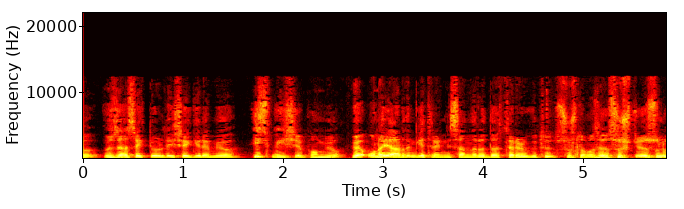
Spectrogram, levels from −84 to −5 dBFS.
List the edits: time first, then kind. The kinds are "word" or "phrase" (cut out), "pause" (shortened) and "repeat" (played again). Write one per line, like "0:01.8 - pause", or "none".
0:02.6 - pause

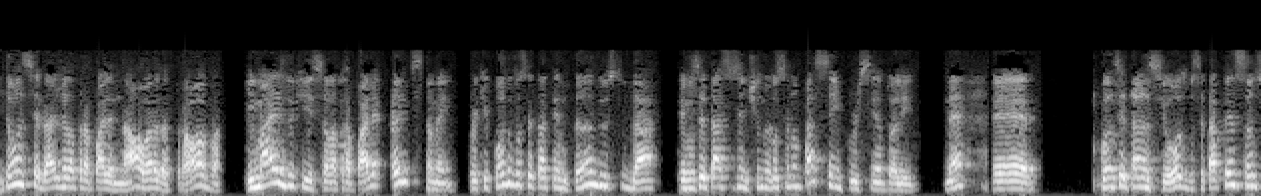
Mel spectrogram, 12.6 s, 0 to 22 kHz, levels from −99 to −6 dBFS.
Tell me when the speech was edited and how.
0:07.7 - word

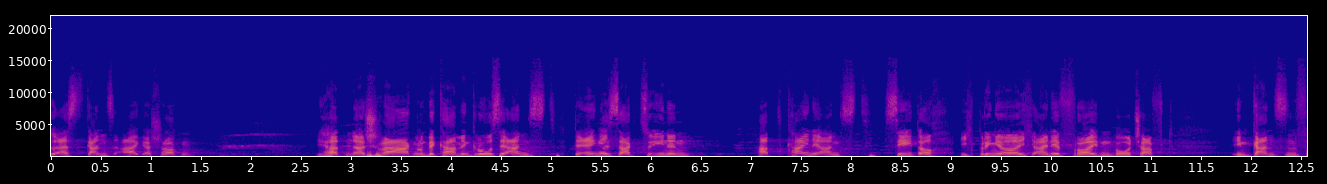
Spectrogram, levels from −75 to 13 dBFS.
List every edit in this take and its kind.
0:05.1 - pause
0:08.3 - pause
0:09.0 - pause

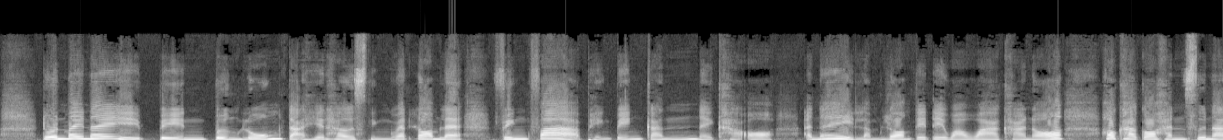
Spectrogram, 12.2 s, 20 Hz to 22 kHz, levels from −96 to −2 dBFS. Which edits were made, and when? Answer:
none

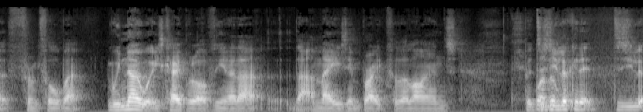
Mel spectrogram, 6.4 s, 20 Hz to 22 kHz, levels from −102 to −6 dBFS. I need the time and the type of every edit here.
none

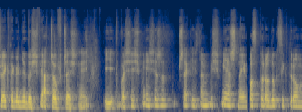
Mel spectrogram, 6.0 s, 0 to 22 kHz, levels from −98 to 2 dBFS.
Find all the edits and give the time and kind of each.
0:02.3 - word
0:04.9 - word

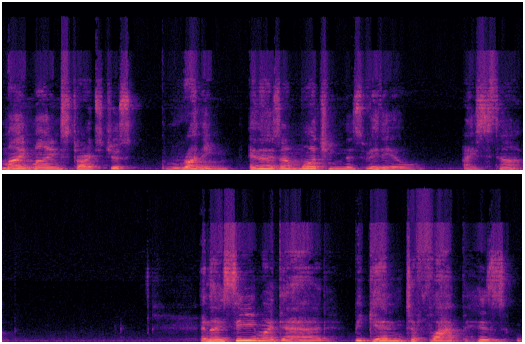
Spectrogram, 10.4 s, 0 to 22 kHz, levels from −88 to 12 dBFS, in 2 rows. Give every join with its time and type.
0:02.4 - pause

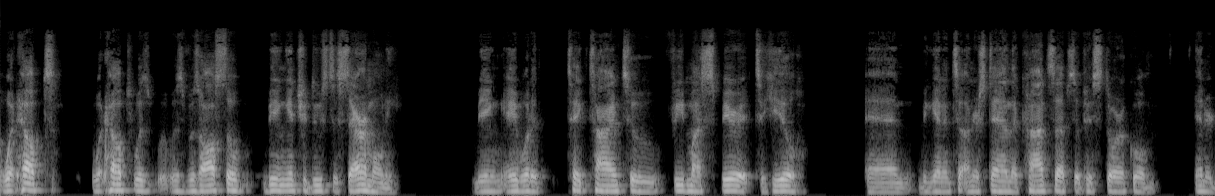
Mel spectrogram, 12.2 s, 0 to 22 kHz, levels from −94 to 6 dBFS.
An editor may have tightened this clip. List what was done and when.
none

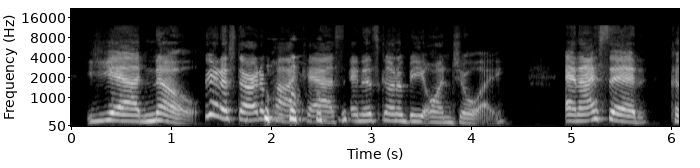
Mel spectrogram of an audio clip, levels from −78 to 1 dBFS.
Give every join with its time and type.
0:01.3 - word

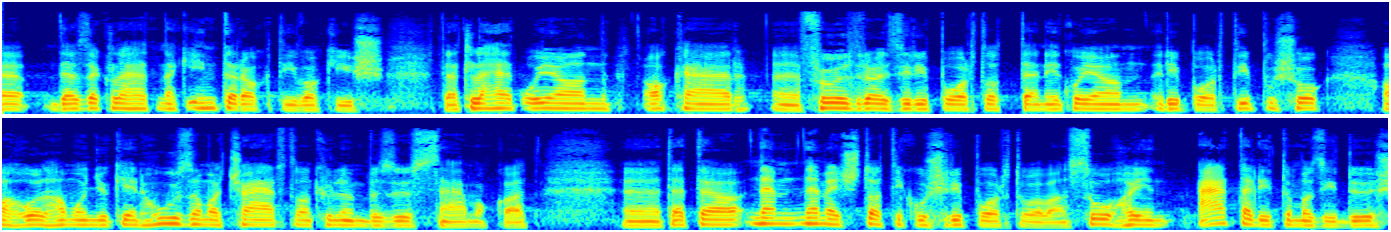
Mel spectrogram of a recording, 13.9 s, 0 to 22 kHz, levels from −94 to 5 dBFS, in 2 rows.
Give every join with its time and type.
0:02.6 - word
0:03.1 - pause
0:05.3 - word
0:08.5 - phrase
0:10.6 - word

